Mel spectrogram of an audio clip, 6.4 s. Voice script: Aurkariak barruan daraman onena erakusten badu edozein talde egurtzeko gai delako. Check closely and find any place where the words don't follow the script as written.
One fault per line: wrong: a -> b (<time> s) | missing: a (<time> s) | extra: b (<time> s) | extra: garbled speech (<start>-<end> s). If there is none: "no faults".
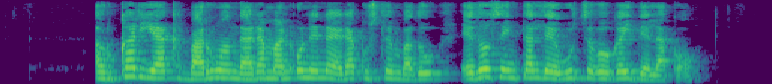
no faults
